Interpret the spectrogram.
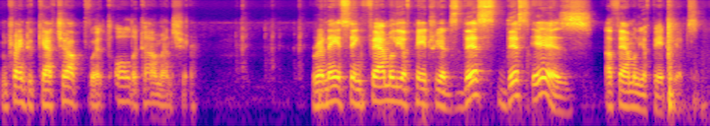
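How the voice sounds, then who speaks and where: A man's voice: mid-range voice, expressive, a little slow, gravelly, a bit bright. A man from Bangladesh hosting a casual live stream, reading viewers' comments aloud and repeating phrases for emphasis.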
